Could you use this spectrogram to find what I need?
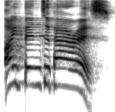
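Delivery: high, projected, drawn-out call; big high-pitched loud drill voice; loudly. Shown as a demonstration.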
